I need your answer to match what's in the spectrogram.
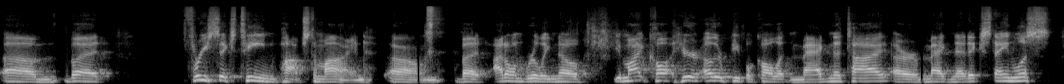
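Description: Recording his podcast in a metal shop, a middle-aged man explains welding casually, wandering off track, joking at his own expense, and often saying "um" or starting over. He speaks in an unhurried, mid-range voice, and the audio is poor.

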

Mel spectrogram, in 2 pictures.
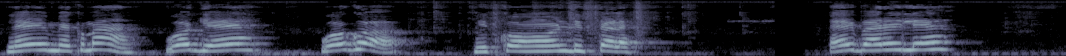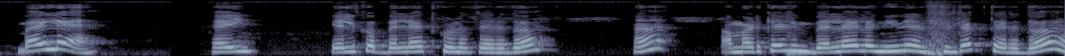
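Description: A woman's voice: very high-pitched, a little fast, pauses often. A woman acting a bossy village housewife who scolds sharply in a family skit. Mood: scolding.

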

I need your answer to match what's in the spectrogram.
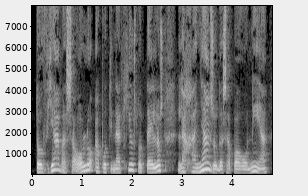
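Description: A woman narrating an audiobook of a gothic story in a measured, expressive way. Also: lowish voice, creaky. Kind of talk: scripted narration of a gothic tale.

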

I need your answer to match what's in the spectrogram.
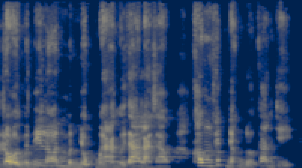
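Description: High-voiced scolding woman with a southern vietnamese accent. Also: fairly quick. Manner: indignant, scolding, repetitive questions. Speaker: commentator. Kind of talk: ranting commentary vlog.

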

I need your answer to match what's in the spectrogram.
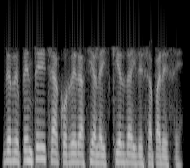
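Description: Un hombre que lee en voz alta una obra de teatro, incluidas las acotaciones, con tono llano y parejo. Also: male voice, on the high side, a little fast, no room sound. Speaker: audiobook narrator. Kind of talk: reading a stage play aloud. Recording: dry, tinny phone-like sound.

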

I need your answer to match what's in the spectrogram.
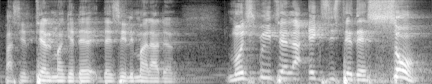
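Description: A man's voice: medium pitch, very animated, quick pace, soft background music. A man with a Haitian accent preaching a sermon, rhythmically calling out questions to the congregation.

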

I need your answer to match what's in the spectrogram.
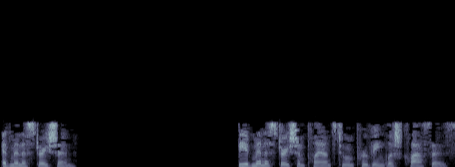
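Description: Reading a script of vocabulary words and example sentences, this woman speaks slowly and spaces each item carefully in a voice on the low side. The sound is dry and slightly dull, with muted highs, almost no room and no echo.

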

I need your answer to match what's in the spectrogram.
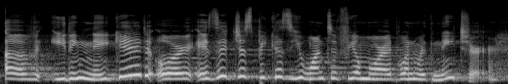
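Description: A woman's voice: sits high, animated, unhurried, big-room sound. A woman author voicing a friendly, teasing young woman in a story she reads aloud, with a light musical delivery.

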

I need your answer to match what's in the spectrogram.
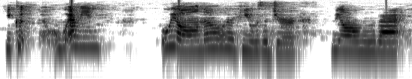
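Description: Gushing high-voiced teenage girl. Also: measured pace, lo-fi sound. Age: teens. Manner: gushing, rambling and excitable. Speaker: vlogger. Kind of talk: casual vlog rant.

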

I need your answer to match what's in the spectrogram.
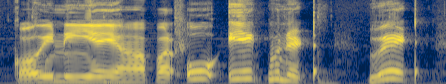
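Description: A young man giving excitable, chatty game commentary voice-over, talking straight to his viewers. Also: sits high, normal speed, clear, resonant tone. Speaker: gaming video creator. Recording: faint background music.

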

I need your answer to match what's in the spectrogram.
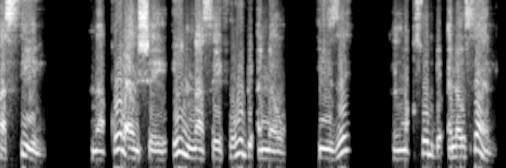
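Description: Moroccan male teacher, animated intonation, drills phrases slowly. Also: mid-range voice, no echo, rough recording. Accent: Moroccan Arabic. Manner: slow careful repetition of English phrases. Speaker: language teacher. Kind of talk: bilingual English lesson.

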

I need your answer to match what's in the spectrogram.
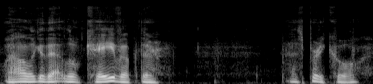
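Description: A husky, gravelly travel vlogger in his sixties, out of breath, chats to himself in folksy short-burst exclamations while narrating a casual hike on a rocky trail. He speaks at normal speed in a steady, mid-range voice into a phone held at arm's length.

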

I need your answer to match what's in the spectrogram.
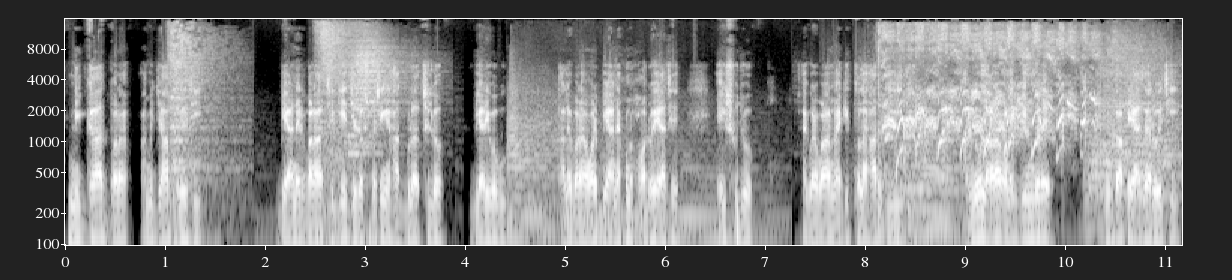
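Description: Male VO for a sly middle-aged cartoon lech, deep voice, rapid crude patter, background music. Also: level tone. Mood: scheming. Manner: crude, rapid, muttering scheming asides. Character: lecherous widowed middle-aged man, sly. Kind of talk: Bengali cartoon voice acting.

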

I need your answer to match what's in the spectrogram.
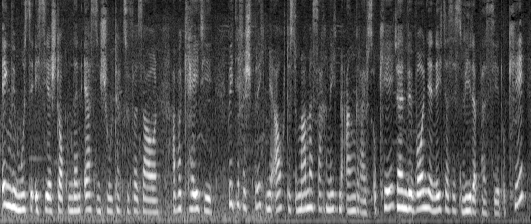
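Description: A woman voicing a caring, gentle father in an animated story, speaking softly and reassuringly. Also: medium pitch, normal speed, hardly any pauses, slight background noise, lightly acted.

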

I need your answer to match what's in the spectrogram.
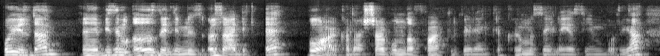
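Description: A man's voice: lowish voice, moderate pace, dull audio. A male teacher, working through exam questions one by one and posing his own questions before answering them. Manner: explains step by step, asks himself questions and answers them; hums "dın dın dın" between points. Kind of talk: exam question walkthrough lesson.

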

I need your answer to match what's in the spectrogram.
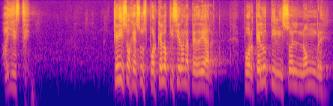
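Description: A Mexican man with a high voice preaches a sermon to the youth, peppering it with rhetorical questions. He drops to hushed asides, then rises to loud, emphatic declarations. His voice trails off into the long reverb of a hall. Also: a little slow. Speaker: pastor and youth director.

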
